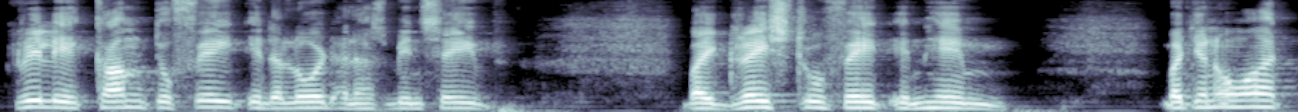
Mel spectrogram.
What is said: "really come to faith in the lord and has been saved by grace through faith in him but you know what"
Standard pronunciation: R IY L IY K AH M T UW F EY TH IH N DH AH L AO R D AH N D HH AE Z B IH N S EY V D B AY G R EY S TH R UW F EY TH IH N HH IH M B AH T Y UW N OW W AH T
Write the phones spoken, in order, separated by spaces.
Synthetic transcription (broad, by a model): R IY L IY K AH M T UW F EY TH IH N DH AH L AO R D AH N HH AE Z B IH N S EY V D B AY G R EY S T R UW F EY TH IH N HH IH M B AH T Y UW N OW W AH T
